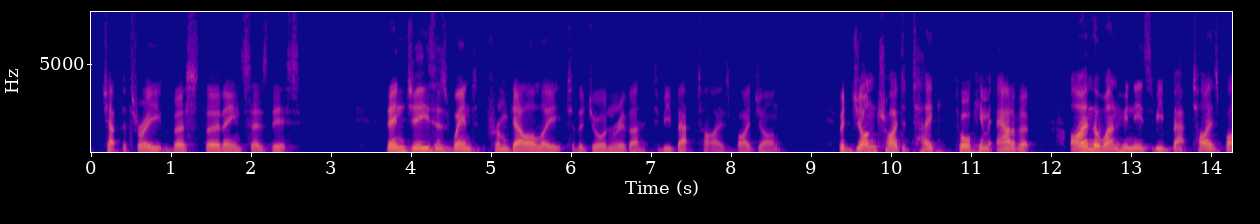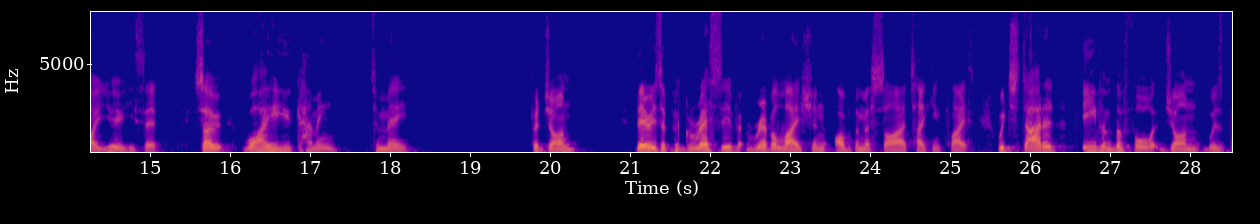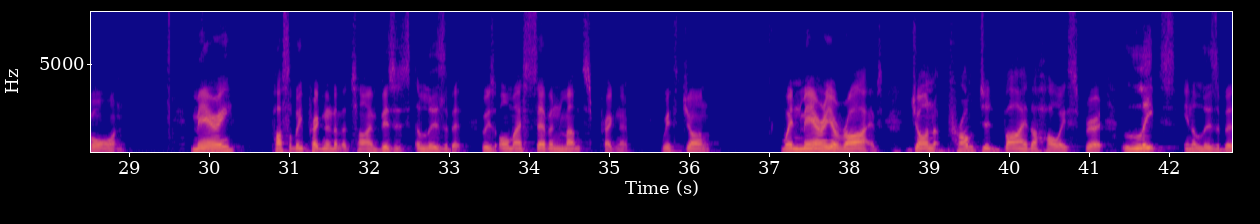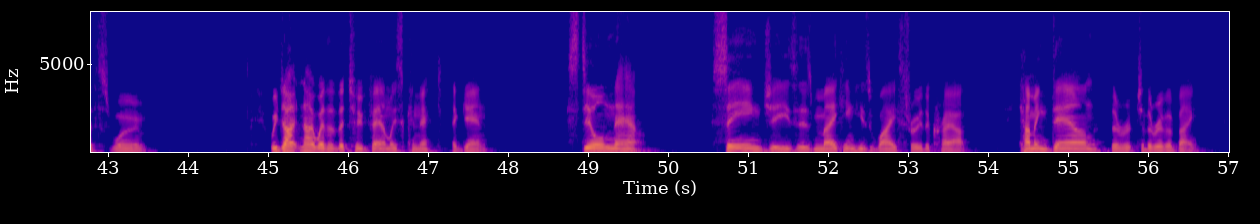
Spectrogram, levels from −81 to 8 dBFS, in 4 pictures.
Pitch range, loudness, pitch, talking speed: 105-140 Hz, -31 LUFS, 125 Hz, 130 wpm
